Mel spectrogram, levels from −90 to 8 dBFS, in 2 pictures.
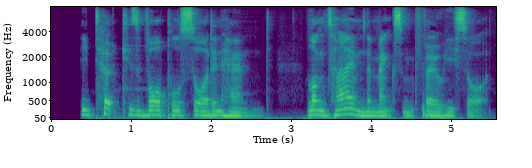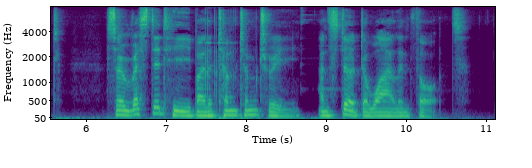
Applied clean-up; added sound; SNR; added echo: neural mask model DeepFilterNet 3.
